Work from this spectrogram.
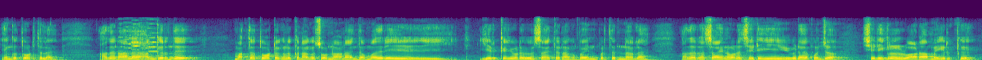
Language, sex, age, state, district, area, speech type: Tamil, male, 60+, Tamil Nadu, Tiruppur, rural, spontaneous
